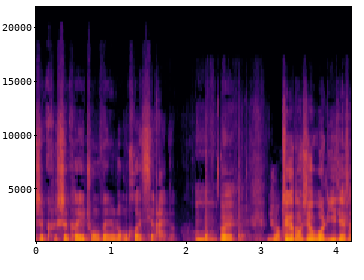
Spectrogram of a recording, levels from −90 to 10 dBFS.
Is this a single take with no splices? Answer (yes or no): yes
